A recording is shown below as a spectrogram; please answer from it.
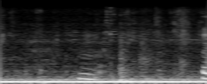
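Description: A steady low hum under faint chewing of raw cucumber, with a few soft crunchy clicks and a short hummed "mm" about a second in.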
